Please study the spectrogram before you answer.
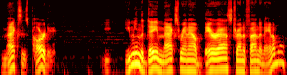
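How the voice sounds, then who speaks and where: Man as young male friend, audio drama, medium pitch, laid-back, wry, good-humoured, soft music behind. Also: sing-song, unhurried, full character voice. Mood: wry, exasperated. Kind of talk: amateur audio drama acting.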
